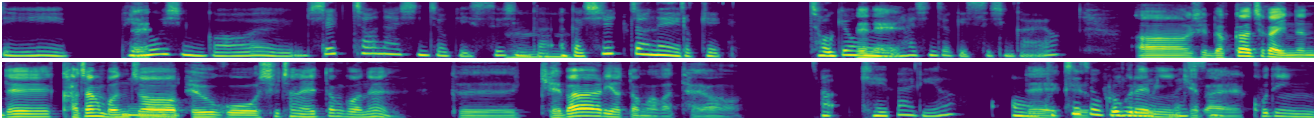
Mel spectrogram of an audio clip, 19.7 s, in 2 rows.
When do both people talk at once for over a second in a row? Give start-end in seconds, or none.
17.5-19.1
